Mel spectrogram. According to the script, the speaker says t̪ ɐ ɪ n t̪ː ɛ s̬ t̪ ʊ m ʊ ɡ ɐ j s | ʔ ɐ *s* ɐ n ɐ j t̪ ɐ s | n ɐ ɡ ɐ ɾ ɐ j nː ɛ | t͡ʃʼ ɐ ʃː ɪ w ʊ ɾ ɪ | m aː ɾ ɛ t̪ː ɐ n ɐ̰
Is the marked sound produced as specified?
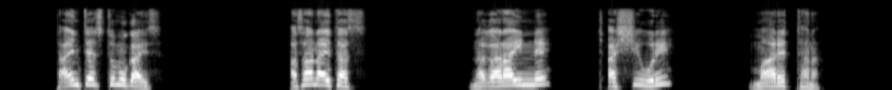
yes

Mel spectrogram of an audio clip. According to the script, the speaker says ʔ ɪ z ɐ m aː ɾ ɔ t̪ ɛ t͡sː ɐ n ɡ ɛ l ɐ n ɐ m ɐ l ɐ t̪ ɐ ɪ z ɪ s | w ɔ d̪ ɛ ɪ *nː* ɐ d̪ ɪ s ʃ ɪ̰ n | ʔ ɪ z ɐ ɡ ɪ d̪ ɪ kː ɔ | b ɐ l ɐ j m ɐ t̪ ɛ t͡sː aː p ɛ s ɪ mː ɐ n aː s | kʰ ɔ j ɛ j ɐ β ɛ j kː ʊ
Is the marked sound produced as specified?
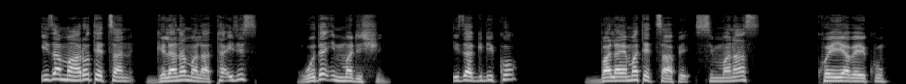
no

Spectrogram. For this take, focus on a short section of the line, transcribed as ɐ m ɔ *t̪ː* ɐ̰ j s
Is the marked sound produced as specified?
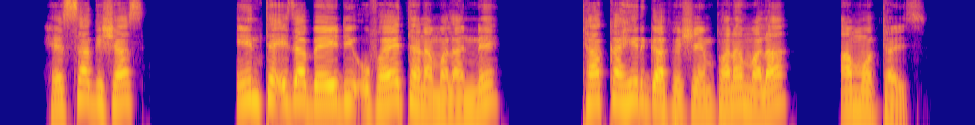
yes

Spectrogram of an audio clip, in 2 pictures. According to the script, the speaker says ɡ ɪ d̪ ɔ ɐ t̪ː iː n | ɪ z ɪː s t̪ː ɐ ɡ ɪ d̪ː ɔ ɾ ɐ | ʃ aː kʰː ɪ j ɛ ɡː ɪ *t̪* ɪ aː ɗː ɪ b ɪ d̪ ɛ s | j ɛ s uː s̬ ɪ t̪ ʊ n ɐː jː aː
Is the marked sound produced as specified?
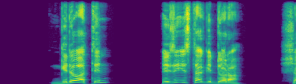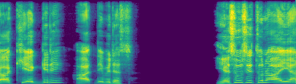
no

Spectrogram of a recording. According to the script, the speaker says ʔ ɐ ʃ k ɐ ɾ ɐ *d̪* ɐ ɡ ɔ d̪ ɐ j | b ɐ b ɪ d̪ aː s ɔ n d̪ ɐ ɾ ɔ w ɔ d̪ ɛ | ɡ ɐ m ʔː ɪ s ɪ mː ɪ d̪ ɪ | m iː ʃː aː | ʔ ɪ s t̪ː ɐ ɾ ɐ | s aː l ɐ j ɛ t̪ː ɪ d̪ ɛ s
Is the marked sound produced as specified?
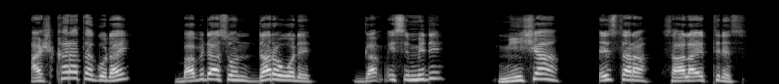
no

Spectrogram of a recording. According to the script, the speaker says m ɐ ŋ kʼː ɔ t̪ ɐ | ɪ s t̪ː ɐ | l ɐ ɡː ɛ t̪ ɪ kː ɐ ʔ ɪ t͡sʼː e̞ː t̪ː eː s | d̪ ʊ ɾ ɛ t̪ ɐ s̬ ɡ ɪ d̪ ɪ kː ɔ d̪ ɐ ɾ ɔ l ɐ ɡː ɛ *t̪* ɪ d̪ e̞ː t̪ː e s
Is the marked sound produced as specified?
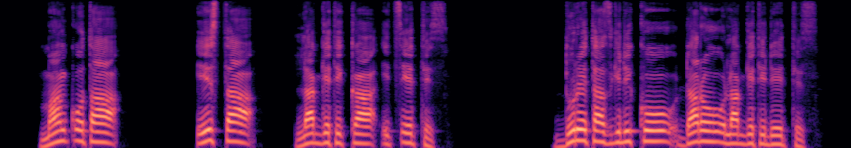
yes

